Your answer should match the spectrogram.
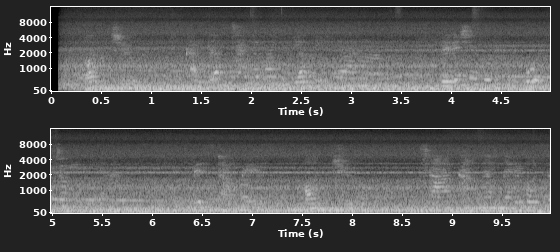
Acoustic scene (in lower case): subway train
